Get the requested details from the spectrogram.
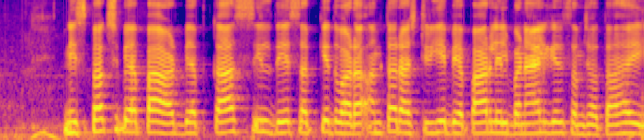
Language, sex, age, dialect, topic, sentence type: Magahi, female, 25-30, Western, banking, statement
